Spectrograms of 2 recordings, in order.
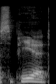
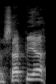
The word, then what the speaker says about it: sepia: How do you pronounce it? – I say sepia. – Is it sepia? – That's what I say. I don't know. – I used to always pronounce it sepia when I was younger, but sepia works, both of them.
